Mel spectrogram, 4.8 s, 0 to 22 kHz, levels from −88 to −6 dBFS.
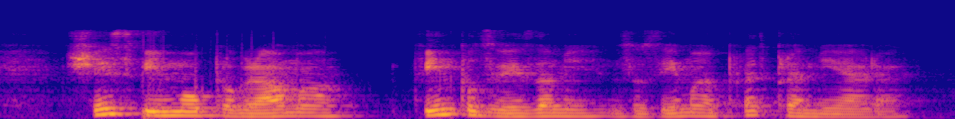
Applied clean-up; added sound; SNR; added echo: neural separator model SepFormer DNS4.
